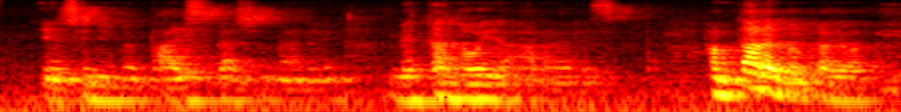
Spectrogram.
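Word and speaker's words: μετάνοια: 번역한이 원 단어가 뭐냐 희락을 하는 거예요 그게 메타노이아 예수님의 발하시 만에 메타노이아 하라 그랬습니다 한번 따라해 볼까요 메타노이아 메타노이아 예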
